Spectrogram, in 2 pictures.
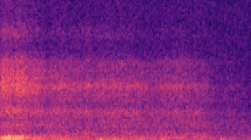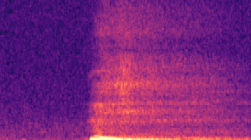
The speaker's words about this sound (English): Take a big breath in.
